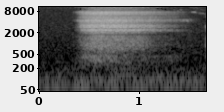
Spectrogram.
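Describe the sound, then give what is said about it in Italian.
A single deep breath drawn in through the nose, an airy hiss that swells quickly, holds for most of a second, then slowly fades, with no talking. “Inspiro ed espiro. Qualunque cosa sia, inspiro ed espiro e rinasco.”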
